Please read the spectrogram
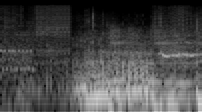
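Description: A short burst of static-like hiss, then from a bit under a second in a car engine running loud and hard, with a wavering squeal near the end, typical of a performance car launching with tyre squeal.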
